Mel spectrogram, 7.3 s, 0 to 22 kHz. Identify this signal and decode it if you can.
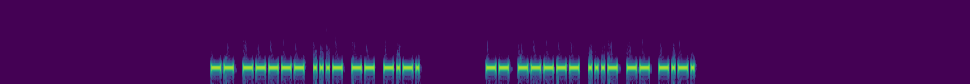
Morse code, heard as a keyed tone, about 53 wpm, 700 Hz. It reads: M0VMC M0VMC
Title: DXCC-100 Call Signs - 5 Characters - Repeated 2x - 50wpm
